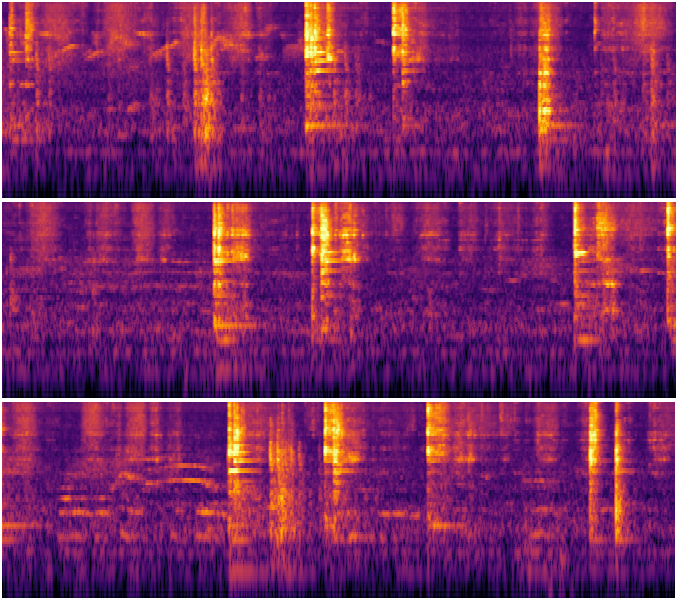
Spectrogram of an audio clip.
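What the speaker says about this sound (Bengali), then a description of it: "ঘিতে লাচা সিমইটা ভেজে নেব একটু" Repeated scraping and clinking of a spatula stirring lachha vermicelli frying in ghee in a pan, in short irregular bursts over a quiet background with faint sizzling.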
